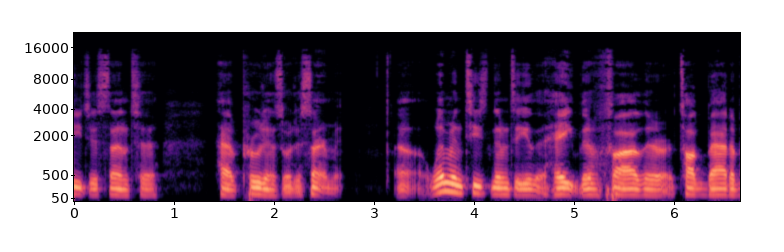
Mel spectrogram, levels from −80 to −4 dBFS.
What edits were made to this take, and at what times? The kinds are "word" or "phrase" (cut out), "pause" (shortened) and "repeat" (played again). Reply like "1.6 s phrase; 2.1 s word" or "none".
none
